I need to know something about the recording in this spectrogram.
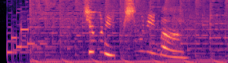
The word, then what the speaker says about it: Punimon: Yes, it's actually pronounced puny. Punimon.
